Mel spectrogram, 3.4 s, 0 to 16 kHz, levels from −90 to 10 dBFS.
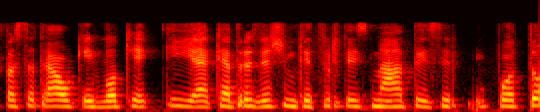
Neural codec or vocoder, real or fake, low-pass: codec, 16 kHz, 1 kbps, X-Codec, HuBERT features, trained on general audio; fake; 7.2 kHz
